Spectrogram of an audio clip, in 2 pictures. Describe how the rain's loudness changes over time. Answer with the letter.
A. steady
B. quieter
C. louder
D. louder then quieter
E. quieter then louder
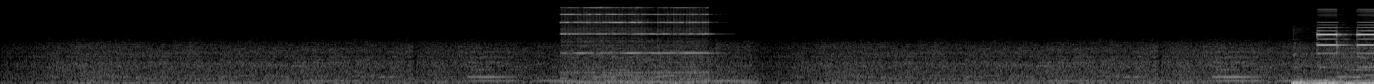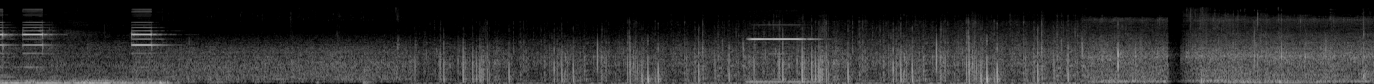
C.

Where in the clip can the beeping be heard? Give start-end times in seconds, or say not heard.
5.6-7.1, 12.9-15.4, 21.2-21.9.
